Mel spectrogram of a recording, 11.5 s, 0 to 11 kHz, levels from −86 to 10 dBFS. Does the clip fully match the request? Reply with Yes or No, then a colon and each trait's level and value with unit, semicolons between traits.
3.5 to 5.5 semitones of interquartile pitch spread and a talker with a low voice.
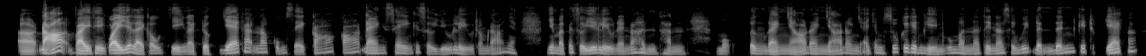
Yes: average, 4.5 semitones; low, 120 Hz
